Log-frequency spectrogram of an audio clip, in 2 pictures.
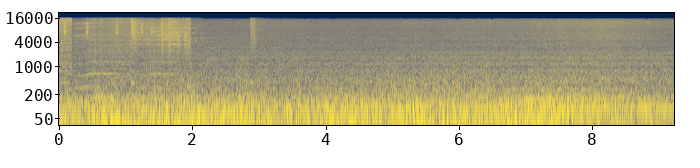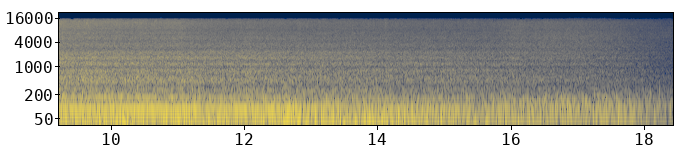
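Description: Background music for the first two seconds or so, then a steady low rumble of wind on the microphone over ocean surf, fading gradually toward the end.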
